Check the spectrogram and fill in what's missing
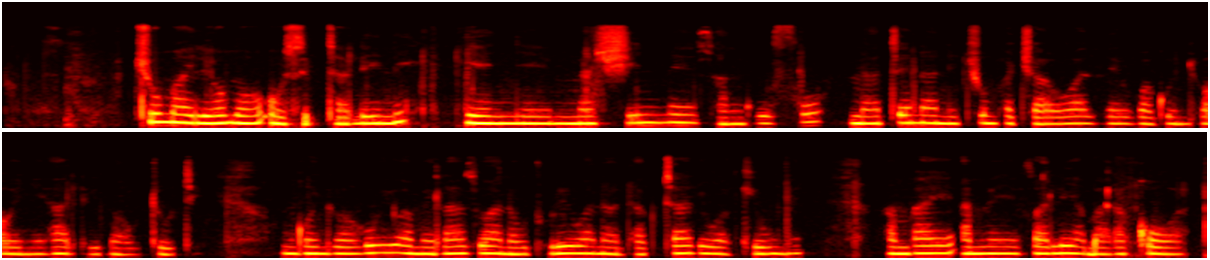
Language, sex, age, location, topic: Swahili, female, 18-24, Kisumu, health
